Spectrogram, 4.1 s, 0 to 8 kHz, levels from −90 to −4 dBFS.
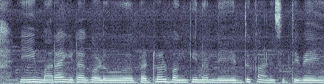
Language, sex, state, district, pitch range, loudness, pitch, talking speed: Kannada, female, Karnataka, Raichur, 190-205 Hz, -13 LUFS, 195 Hz, 105 wpm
